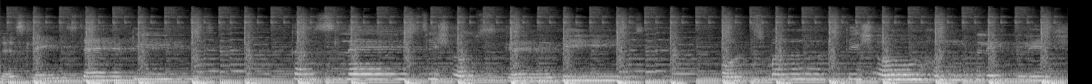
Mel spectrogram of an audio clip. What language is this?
German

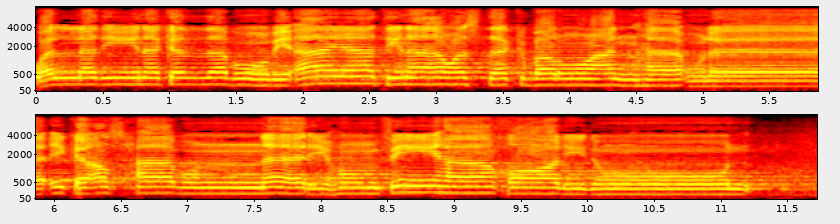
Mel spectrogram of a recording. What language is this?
Arabic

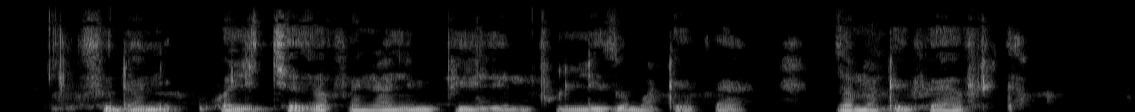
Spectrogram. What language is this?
Swahili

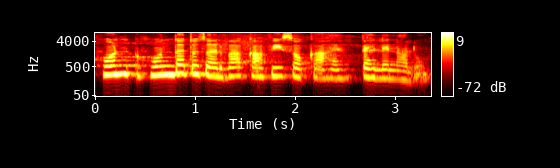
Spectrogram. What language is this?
Punjabi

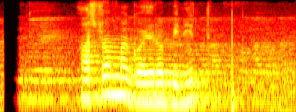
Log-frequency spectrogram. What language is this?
Nepali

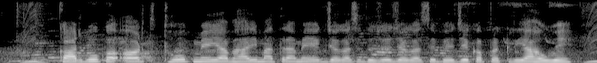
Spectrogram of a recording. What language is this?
Bhojpuri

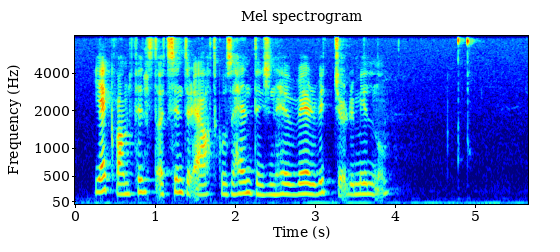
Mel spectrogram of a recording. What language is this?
Faroese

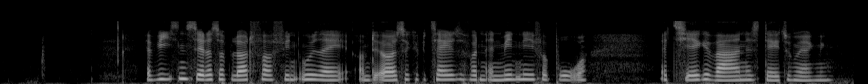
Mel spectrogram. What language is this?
Danish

